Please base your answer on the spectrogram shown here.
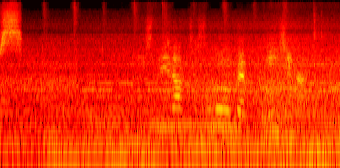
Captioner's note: device beeping at low pitch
